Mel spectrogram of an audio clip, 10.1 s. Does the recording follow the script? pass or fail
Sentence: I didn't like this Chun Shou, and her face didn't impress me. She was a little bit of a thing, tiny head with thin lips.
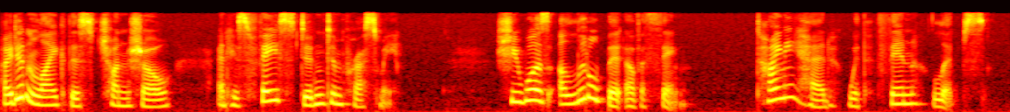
fail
